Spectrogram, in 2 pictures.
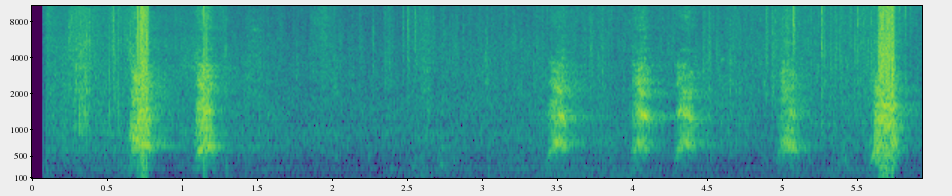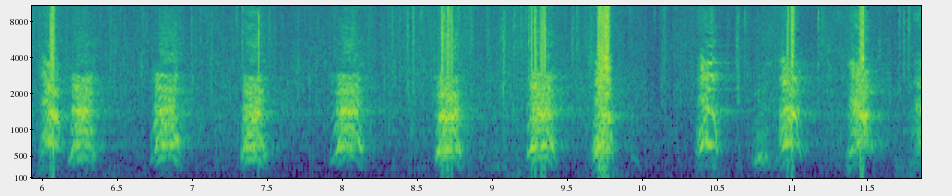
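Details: Family of Beagle and Dachshund dogs having fun playing in water: bursts of high, yappy barks come in loose runs, about one every second or two, mixed with sharp broadband clicks and splashes.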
